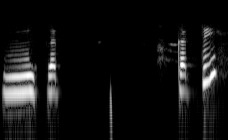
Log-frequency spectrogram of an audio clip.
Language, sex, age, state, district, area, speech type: Hindi, female, 45-60, Uttar Pradesh, Lucknow, rural, conversation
